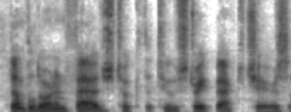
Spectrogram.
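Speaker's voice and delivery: ordinary delivery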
